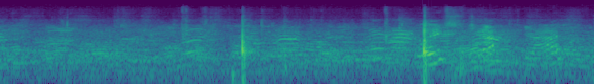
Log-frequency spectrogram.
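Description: Two sharp thuds of an Australian rules football being struck, about a second and a half apart, the second one louder, over players calling out across the ground.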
